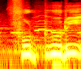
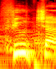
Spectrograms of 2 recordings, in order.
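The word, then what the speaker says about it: future: আরেকটি important tips হলো যদি মিডিলে টি ইউ থাকে তো চ উচ্চারণ হয় এটাকে ফুটরি অনেকে বলে দেয় এফ ইউ ফু টি ইউ টু আর ইরি এটা কিন্তু ফুটুরি না এটা ফিউচার উচ্চারণ হয় এফ ইউ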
